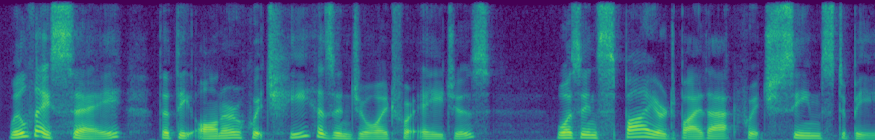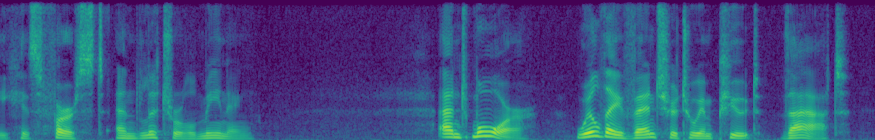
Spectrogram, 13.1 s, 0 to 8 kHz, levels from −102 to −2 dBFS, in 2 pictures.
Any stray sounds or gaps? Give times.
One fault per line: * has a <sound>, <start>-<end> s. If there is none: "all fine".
all fine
